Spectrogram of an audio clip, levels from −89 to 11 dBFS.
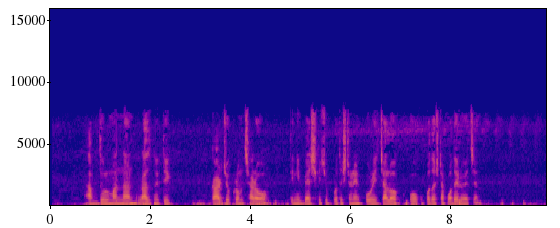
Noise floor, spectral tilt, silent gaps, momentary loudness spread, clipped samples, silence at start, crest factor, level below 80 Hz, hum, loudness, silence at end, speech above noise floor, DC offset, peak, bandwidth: -62 dBFS; -5 dB/octave; none; 10 LU; under 0.1%; 0.7 s; 20 dB; -54 dBFS; none; -31 LUFS; 0.3 s; 32 dB; under 0.1%; -12 dBFS; 8.4 kHz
